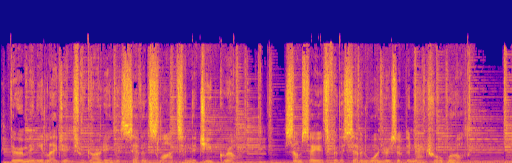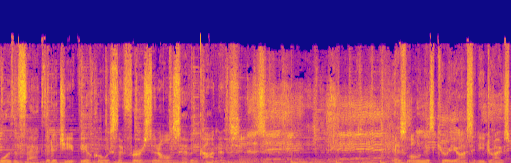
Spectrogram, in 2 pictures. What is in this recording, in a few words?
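M, English, Canadian, male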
